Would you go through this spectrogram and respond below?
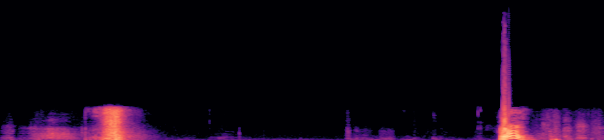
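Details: Labrador Retriever letting out two short, gruff woofs about four seconds apart, the second sharper with a brief huffing tail, in an otherwise silent setting.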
